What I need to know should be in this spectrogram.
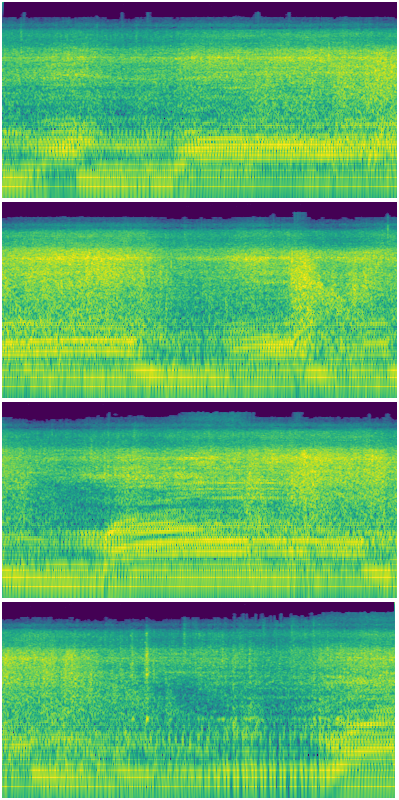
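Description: Leaves and branches brush against a moving vehicle.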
